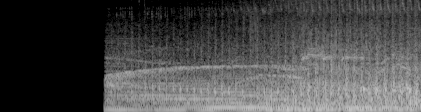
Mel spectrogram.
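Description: A police siren wails nearby.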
